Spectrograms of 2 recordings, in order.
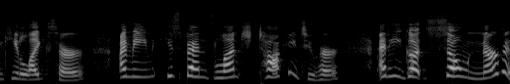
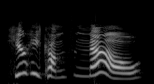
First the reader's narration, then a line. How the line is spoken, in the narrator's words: cried Amelia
